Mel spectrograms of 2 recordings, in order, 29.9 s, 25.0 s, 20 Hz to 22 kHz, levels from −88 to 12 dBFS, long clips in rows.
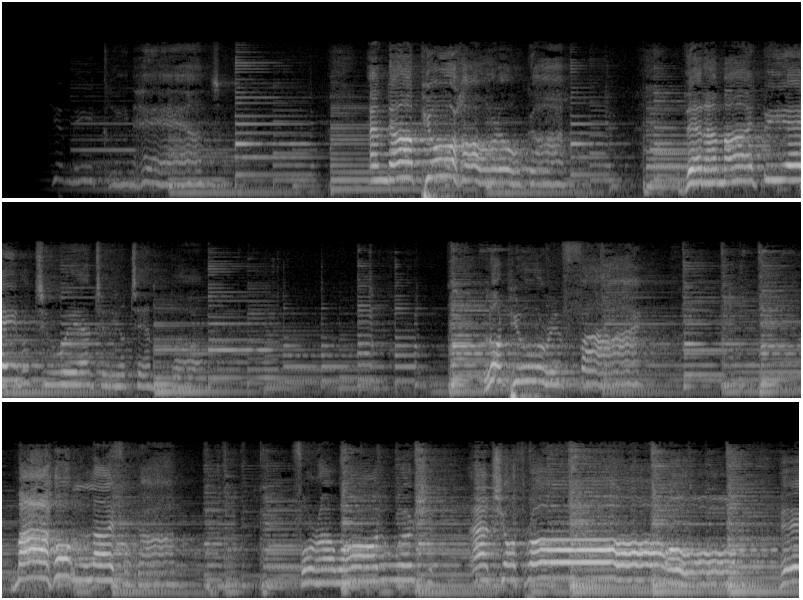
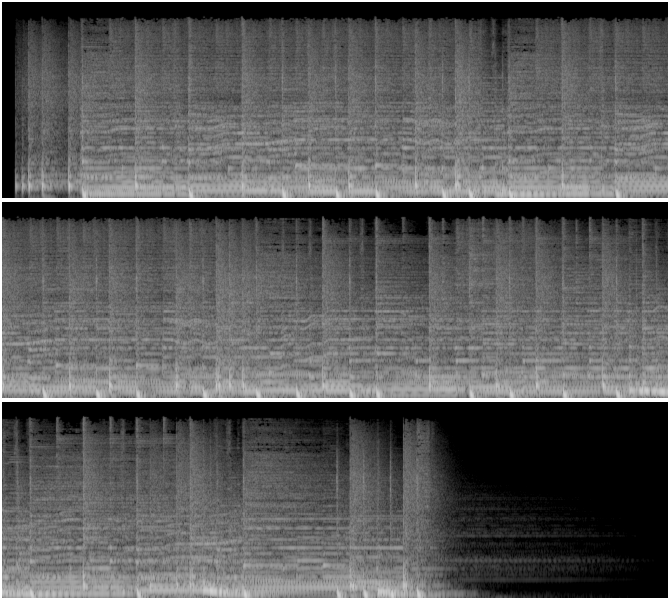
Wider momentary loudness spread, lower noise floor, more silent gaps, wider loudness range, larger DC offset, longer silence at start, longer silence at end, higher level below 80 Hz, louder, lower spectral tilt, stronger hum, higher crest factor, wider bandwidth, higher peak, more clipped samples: first, 23 LU vs 5 LU; second, -62 dBFS vs -82 dBFS; neither; first, 19 LU vs 2 LU; neither; first, 1.1 s vs 0.15 s; second, 0 s vs 2.65 s; second, -46 dBFS vs -24 dBFS; second, -21 LUFS vs -18 LUFS; about the same, -4.5 dB/octave vs -5 dB/octave; neither; about the same, 18 dB vs 18 dB; second, 11 kHz vs 17 kHz; second, -4 dBFS vs 0 dBFS; neither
